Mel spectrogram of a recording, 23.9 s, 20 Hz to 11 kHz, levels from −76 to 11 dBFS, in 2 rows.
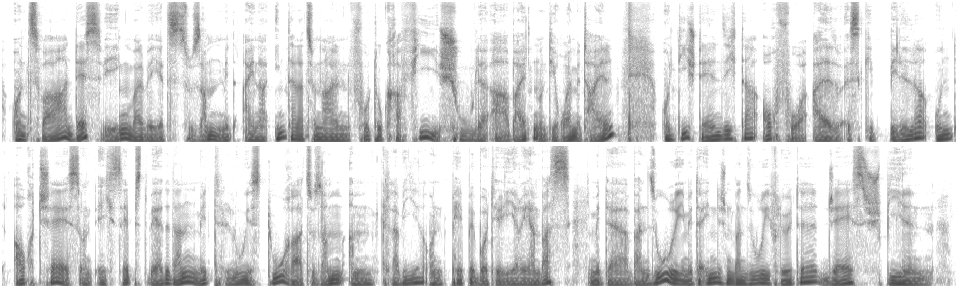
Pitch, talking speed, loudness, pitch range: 75 Hz, 140 wpm, -23 LUFS, 65-90 Hz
